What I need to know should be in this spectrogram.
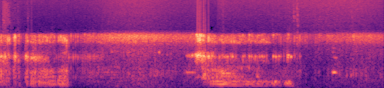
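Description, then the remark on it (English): A person imitates a loud snore with two rough, rasping breaths, the first short and the second longer with a guttural, growling rattle. “Give us an actual snore. Put some oomph into it.”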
